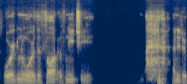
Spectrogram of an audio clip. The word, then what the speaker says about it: Nietzsche: a certain level uh your professors will yell at you if you don't pronounce it with the German niche uh but I don't like those kind of pretensions I speak English for English people.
